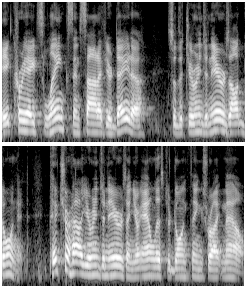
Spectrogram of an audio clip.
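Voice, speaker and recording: A man with a Southern US accent talks at a fairly high pitch. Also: ordinary pitch variation. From Georgia, US South. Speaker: business development executive. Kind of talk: tech presentation. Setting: conference breakout stage with audience.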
